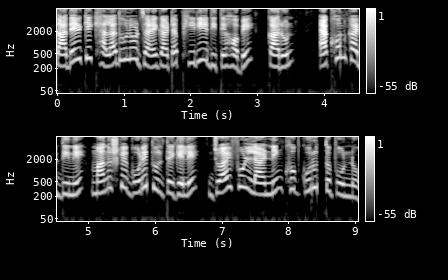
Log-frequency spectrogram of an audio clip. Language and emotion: Bengali, neutral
